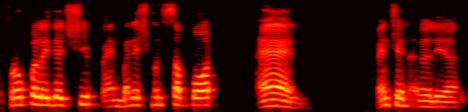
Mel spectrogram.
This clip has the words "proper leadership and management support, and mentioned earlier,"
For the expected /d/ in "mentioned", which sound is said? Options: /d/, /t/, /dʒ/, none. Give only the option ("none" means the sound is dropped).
none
